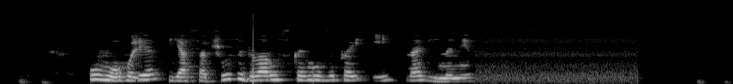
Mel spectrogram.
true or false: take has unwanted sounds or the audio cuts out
false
